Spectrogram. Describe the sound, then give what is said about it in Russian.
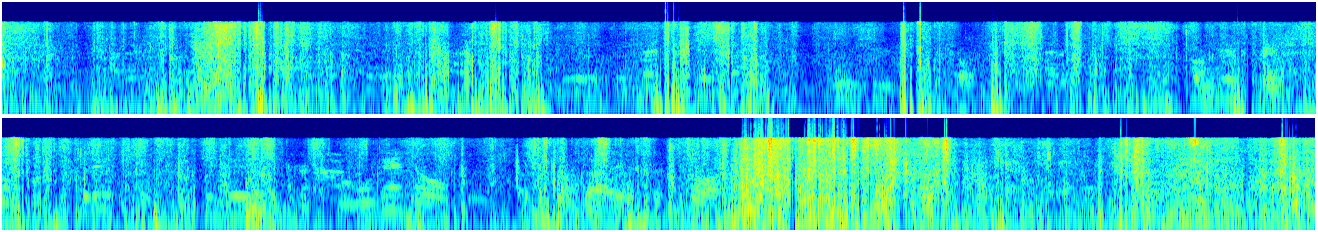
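Steady rain hisses and patters with gusty wind noise buffeting the microphone, swelling louder toward the end before easing slightly. “Как хорошо здесь слушать дождя.”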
